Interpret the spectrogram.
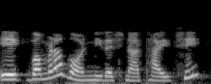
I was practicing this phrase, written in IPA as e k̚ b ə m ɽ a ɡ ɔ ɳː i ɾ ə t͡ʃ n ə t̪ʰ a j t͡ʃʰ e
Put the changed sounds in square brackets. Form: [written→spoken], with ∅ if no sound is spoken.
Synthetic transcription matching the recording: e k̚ b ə m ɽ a [ɡ→b] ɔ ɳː i ɾ ə t͡ʃ n [ə→a] t̪ʰ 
